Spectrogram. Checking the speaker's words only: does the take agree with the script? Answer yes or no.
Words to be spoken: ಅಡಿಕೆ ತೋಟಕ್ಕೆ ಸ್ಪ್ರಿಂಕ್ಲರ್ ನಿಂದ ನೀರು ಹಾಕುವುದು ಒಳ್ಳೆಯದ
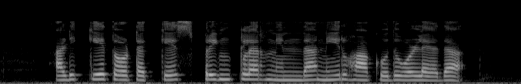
yes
